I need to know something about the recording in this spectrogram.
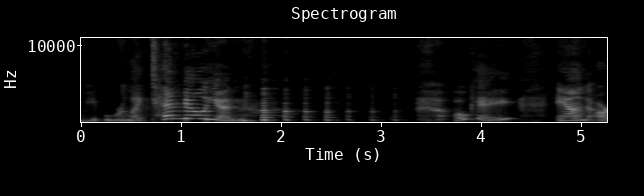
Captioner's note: laughs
